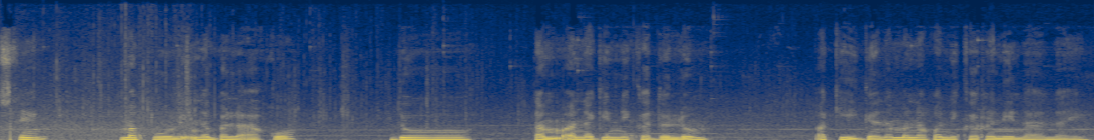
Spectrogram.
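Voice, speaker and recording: A woman's voice: lowish voice, normal speed, vocal fry, pauses often, mellow, faint music behind. A young woman playing an earnest, lovestruck schoolboy in an amateur radio drama. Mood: concerned. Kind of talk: amateur radio drama acting in Filipino regional language.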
